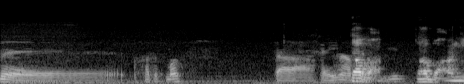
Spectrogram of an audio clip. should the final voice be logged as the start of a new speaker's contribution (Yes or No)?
Yes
